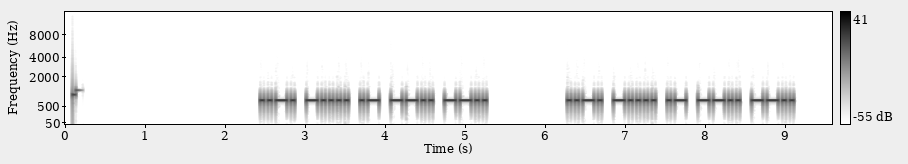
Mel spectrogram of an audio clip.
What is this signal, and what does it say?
Morse code, heard as a keyed tone, about 25 wpm, 700 Hz. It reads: F6AZZ F6AZZ
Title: DXCC-100 Call Signs - 5 Characters - Repeated 3x - 25wpm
